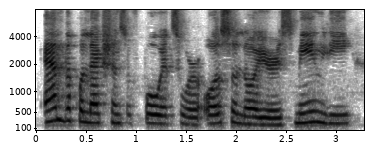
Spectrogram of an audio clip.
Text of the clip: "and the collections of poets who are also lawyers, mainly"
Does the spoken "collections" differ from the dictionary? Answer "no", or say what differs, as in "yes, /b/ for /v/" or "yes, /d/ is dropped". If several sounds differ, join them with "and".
yes, /s/ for /z/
